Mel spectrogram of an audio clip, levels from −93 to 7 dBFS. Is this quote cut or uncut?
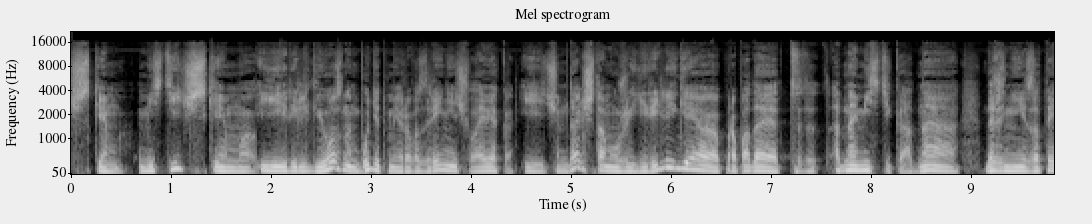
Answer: uncut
